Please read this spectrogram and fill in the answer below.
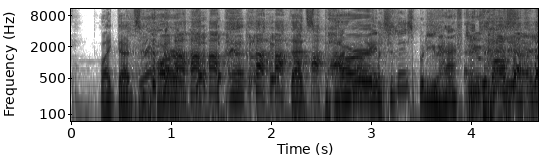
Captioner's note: laughing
